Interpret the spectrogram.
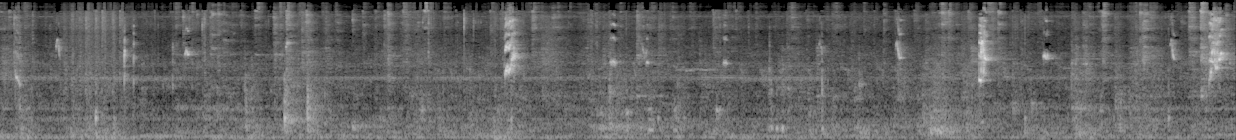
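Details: Fischer's and masked lovebirds in the morning giving sharp, high squeaky chirps spaced several seconds apart, with softer chatter between them and a low steady hum underneath.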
